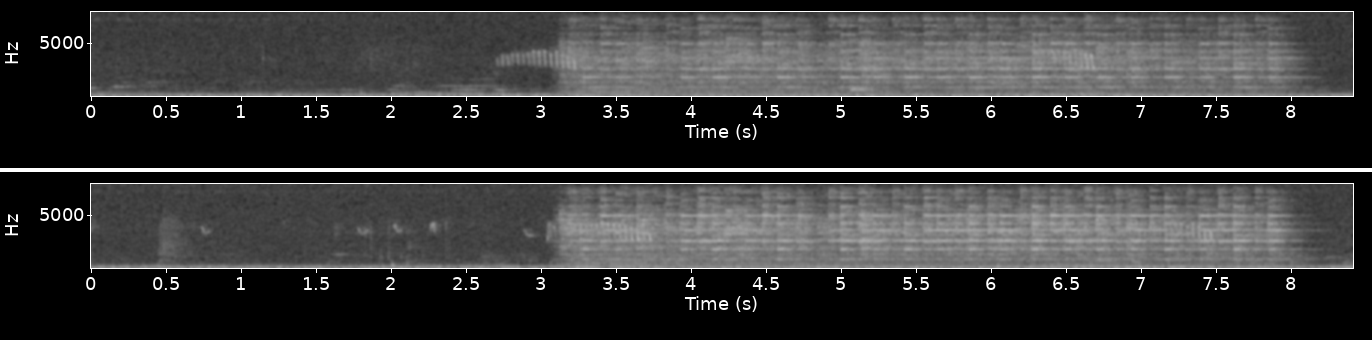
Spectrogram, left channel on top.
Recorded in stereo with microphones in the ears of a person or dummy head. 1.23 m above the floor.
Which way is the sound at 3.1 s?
20° right (ahead or behind).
